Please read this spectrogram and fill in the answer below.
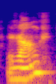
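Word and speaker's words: wrong: होता है आर के पहले अगर डब्लू आ जाए तो वो साइलेंट रहेगा वो शब्द साइलेंट रहेगा कैसे रहेगा रंग राइट रप रपर रिस्ट अब यहां पर लास्ट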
